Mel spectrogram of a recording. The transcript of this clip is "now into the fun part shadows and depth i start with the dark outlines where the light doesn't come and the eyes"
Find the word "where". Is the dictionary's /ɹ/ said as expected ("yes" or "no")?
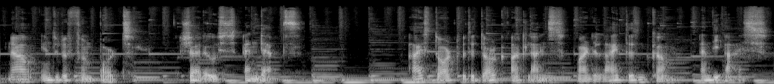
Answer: yes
